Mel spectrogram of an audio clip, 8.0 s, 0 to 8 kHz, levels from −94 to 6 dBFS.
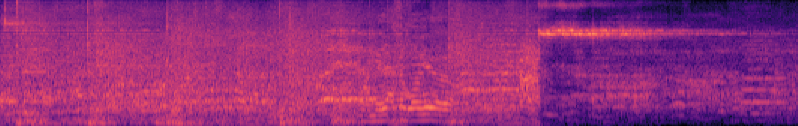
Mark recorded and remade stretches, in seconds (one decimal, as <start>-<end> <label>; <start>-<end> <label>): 0.0-1.6 remade; 1.6-3.3 recorded; 3.3-4.3 remade; 4.3-4.8 recorded; 4.8-8.0 remade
